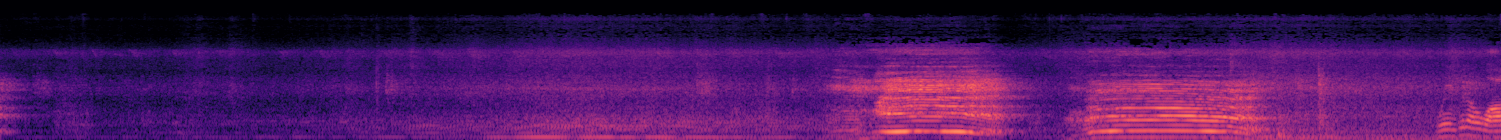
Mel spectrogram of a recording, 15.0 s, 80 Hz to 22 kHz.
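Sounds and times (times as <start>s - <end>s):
cow mooing: 8.3s - 12.8s.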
